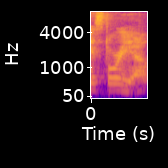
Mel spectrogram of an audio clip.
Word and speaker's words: Astoria: Is it really Astoria? – It's Astoria. No, Astoria. – I just said it wrong.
